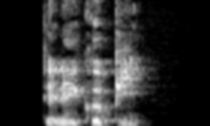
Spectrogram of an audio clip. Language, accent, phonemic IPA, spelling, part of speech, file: French, France, /te.le.kɔ.pi/, télécopie, noun, LL-Q150 (fra)-télécopie.wav
- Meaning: fax (“message”)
